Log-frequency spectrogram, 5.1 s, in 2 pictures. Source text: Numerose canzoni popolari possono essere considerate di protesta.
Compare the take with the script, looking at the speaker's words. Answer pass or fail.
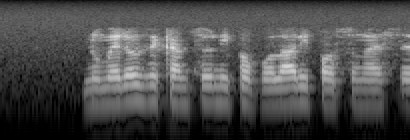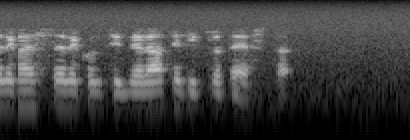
fail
